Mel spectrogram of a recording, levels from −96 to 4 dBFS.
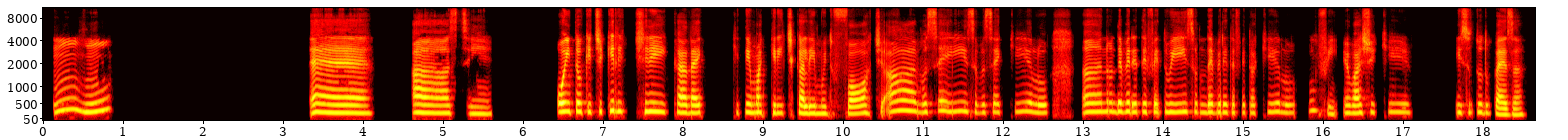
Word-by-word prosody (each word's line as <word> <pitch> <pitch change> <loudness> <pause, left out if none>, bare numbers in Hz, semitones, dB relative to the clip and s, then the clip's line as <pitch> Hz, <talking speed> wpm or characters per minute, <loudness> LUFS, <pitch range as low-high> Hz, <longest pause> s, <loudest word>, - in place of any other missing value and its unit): Uhum. 290 0 0 2.5
É. 230 -2 +5 0.5
Ah, 225 -2 +4 0.2
sim. 200 -1 -5 0.8
Ou 255 - +9
então 265 0 +4
que 255 -1 -3
te 265 - -1
critica, 265 -3 +1
né, 225 0 +4 0.4
que 230 - -15
tem 245 - 0
uma 235 0 +2
crítica, 225 +1 -3
ali, 210 0 +4
muito 205 -1 -3
forte: 205 +2 +1
"Ah, 285 +1 +1
você 250 +2 -4
é 285 - -1
isso, 265 -1 -4
você 235 +2 -5
é - - -2
aquilo, 245 -1 -3 0.4
hã, 255 +2 +2
não 260 0 -2
deveria 260 -1 +2
ter 250 0 -2
feito 245 0 -3
isso, 250 +1 -1
não 235 -1 -7
deveria 240 0 +1
ter 235 - -5
feito 230 -1 -10
aquilo", 240 -1 -6 0.2
enfim, 205 -10 -8
eu 225 0 -1
acho 225 +2 +1
que 250 -1 -7 0.5
isso 235 0 -4
tudo 240 -2 -4
pesa. 175 -3 +1
245 Hz, 135 wpm, -23 LUFS, 225-260 Hz, 2.5 s, Ou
